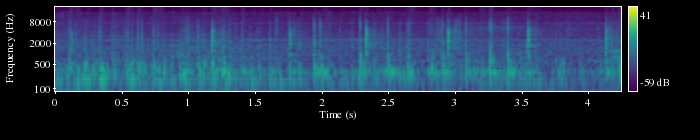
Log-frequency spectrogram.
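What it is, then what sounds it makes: Plastic playground slide. Fingertips with short white-painted nails tap and scratch along the large, glossy, red molded-plastic surface of a hollow playground slide. A busy stream of quick, bright clicks rides over a hollow, boxy resonance around 280 Hz with a scratchy rustle beneath. Each tap dies away almost at once.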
